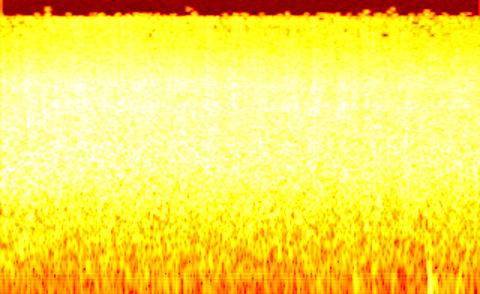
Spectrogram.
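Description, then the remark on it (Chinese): Steady, dense applause from a large audience, a continuous wash of many hands clapping at even loudness for the whole stretch, with no voices heard over it. “掌声多了吧？”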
